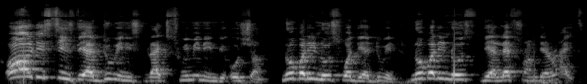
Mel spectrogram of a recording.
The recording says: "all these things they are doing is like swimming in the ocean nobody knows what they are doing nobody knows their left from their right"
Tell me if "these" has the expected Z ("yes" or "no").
no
